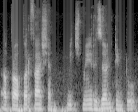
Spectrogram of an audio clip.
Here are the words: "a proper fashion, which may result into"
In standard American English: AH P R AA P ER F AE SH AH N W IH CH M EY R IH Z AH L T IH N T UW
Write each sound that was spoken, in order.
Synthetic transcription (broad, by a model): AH P R AA P ER F AE SH AH N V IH CH M EY R IH Z AH L T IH N T UW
